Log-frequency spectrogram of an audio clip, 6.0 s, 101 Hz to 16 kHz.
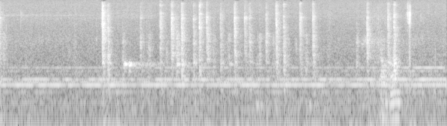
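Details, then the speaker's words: Coil whine from an ASUS ROG Strix RTX 4090 BTF graphics card in a new Z790 Maximus Hero BTF build, under heavy load at around 600 fps: a steady, thin electrical whine under mouse and keyboard clicks. "Yeah, there's definitely some coil whine there, but we are getting somewhere in the region of about 600 frames per second."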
